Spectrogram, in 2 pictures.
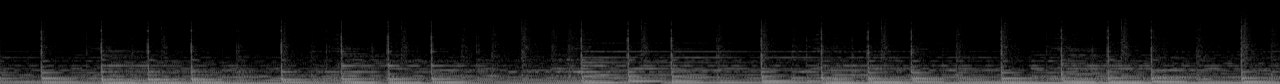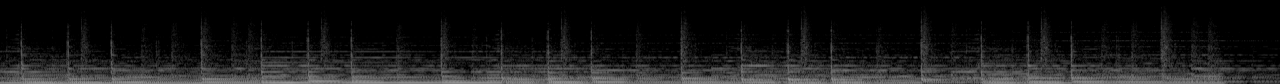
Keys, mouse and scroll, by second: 0.1 click, 1.2 click, 2.2 click, 5.7 click, 18.7 click, 21.2 click, 23.1 click.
